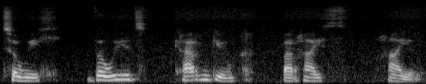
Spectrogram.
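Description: From 0.41 to 0.55 s, the noise suppressor cuts into the speech, treating a quiet stretch of it as background and pulling it down by up to about 7 dB, for roughly a tenth of a second in total. That sound comes out swallowed and faint. On a waveform the envelope sags abruptly there. On a spectrogram the weak upper-frequency energy thins toward the level of the room noise, which sits about 24 dB below the speech.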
